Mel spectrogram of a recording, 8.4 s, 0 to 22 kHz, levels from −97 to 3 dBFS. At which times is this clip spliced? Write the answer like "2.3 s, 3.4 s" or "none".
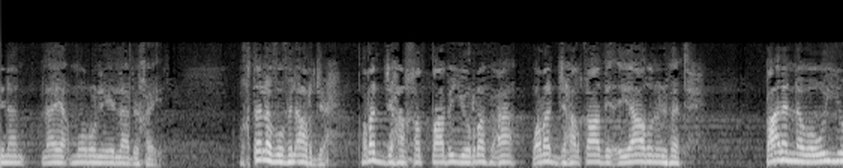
3.5 s, 5.2 s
